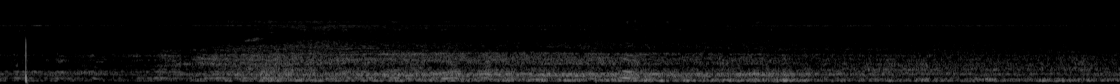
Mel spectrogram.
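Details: Honey bee colony transferred from a log hive to a modern box hive; a loud, continuous swarm drone rising after a sharp knock, thick low buzzing with a faint high tone throughout.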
